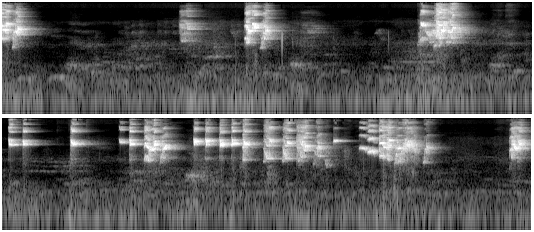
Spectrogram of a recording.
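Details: Caged lovebird learning the long trill, giving broad, harsh chirps in bursts, first spaced out, then a denser run of rapid repeated notes toward the end, with low background hum.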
